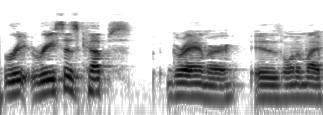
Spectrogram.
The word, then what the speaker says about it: Reese's: pronunciation, because it's Reese apostrophe S. They're his cups. It's Reese's cups.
